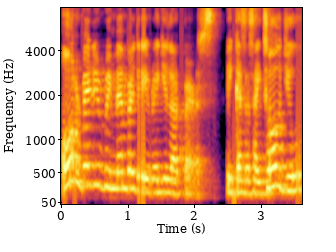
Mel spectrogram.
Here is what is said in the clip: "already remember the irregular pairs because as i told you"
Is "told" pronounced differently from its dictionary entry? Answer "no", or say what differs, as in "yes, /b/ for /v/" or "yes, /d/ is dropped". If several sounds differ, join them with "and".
no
